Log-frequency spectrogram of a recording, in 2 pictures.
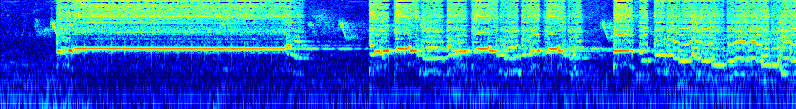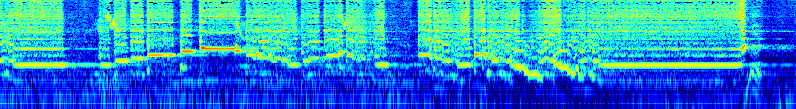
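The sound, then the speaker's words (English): A breathy four-hole pentatonic shepherd's flute called the wombere, played by a shepherd, plays alone, opening with a long held high note, then rippling, trilling phrases that slide up and down, with a few brief breaks between passages. “Donc, je vais vous présenter, on appelle ça le wombere. C'est une flûte à pentatonique, quatre trous.”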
